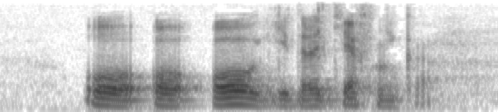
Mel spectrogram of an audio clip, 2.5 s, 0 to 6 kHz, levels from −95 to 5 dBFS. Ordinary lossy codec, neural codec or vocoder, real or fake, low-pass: MP3, 32 kbps; none; real; 5.4 kHz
